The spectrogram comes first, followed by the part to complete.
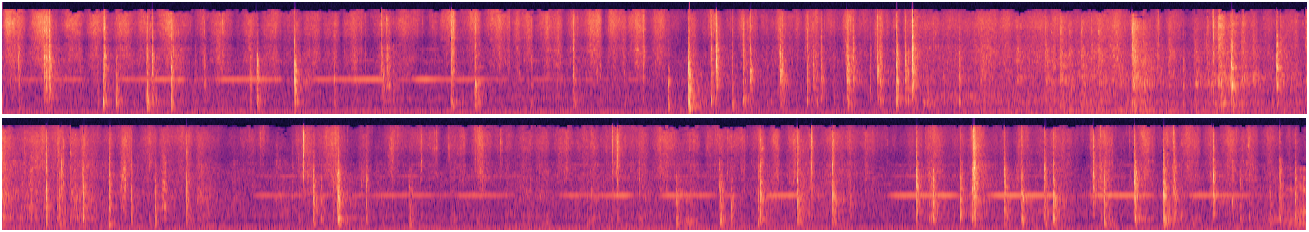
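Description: Brush scrubbing the soapy, degreaser-covered plastic panels and engine parts of a Vespa scooter: a scratchy rubbing, broken by frequent clicks and knocks as the brush hits the plastic.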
